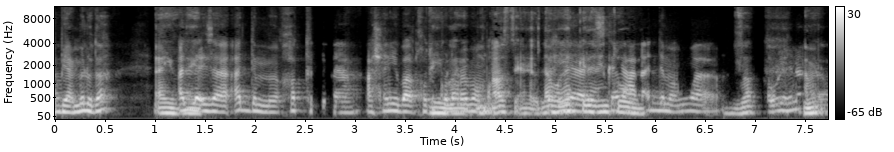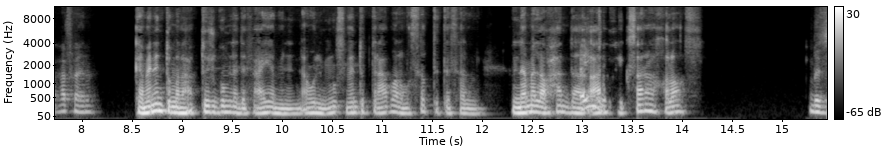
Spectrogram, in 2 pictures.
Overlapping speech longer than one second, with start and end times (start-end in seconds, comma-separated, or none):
3.8-5.8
